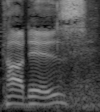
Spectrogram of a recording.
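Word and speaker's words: Cádiz: Atletico Madrid versus Cadiz. That's how I would pronounce it. Cadiz.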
